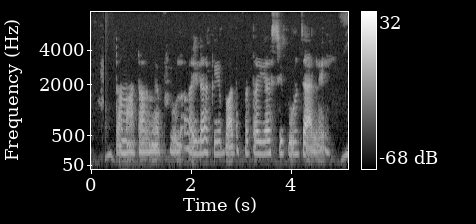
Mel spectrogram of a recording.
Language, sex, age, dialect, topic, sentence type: Bhojpuri, male, 18-24, Northern, agriculture, question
